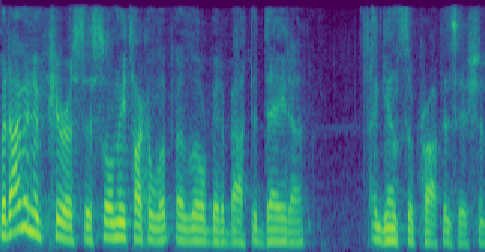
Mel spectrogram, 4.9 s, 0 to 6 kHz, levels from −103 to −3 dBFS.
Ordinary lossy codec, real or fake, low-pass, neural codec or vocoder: AAC, 32 kbps; fake; 5.4 kHz; autoencoder, 48 kHz, 128 numbers a frame, DAC-VAE, trained on Japanese speech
